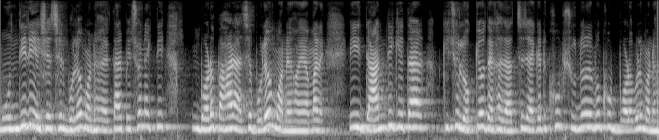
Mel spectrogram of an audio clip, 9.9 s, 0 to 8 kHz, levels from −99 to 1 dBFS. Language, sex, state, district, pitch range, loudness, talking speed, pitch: Bengali, female, West Bengal, Purulia, 230-280 Hz, -15 LUFS, 200 wpm, 255 Hz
